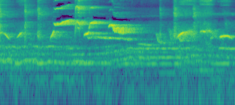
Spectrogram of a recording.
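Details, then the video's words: White-rumped shama in 'jalur murai' style, singing loud clear whistles that slur up and down, with overlapping high thin notes and quick phrase changes. "JALUR MURAI YG BIKIN RUSAK DOMPET"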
